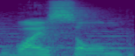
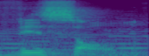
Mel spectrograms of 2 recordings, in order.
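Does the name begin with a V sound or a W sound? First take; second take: W sound; V sound. First: The name begins with a W sound. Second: The name begins with a V sound. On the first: The speaker calls it wrong. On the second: The speaker calls it right.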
